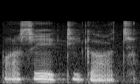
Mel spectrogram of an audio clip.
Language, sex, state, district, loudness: Bengali, female, West Bengal, Cooch Behar, -14 LUFS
